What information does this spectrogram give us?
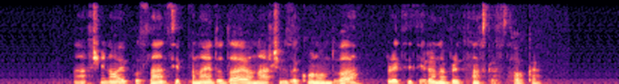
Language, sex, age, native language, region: Slovenian, male, 18-29, Slovenian, Central Slovenia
